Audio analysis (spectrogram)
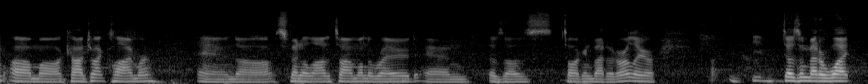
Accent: Alice, Texas, United States; born there; now in Gloucester, United States; Um, was originally born in Alice, Texas. Uh, I've been in Virginia since 1982, so that's kind of where I call my home is Gloucester, Virginia.

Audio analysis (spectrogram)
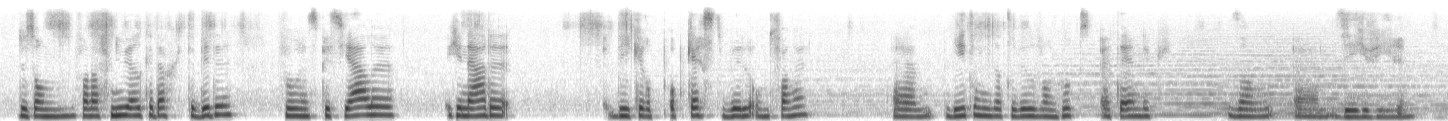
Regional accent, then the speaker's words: Flanders, Belgium; accent: Flemish; de tongval verraadt het al, ik kom uit Vlaanderen

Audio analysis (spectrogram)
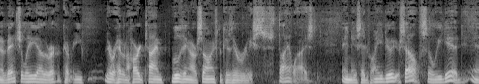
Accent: Cleveland, Ohio, United States; moved away as an adult; also born or lived in Los Angeles / Kansas City; I was raised in just outside of Cleveland.

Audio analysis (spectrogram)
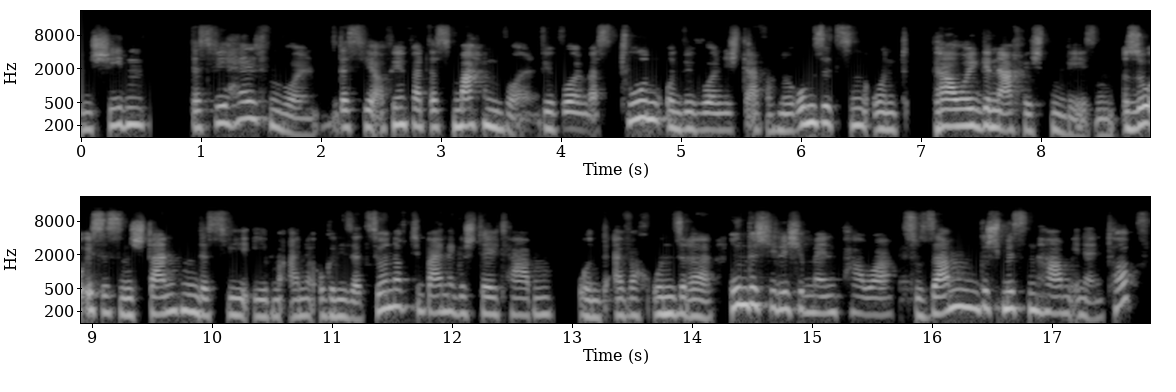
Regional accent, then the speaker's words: Russia; now in Germany; ich komme aus Russland

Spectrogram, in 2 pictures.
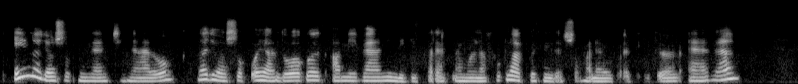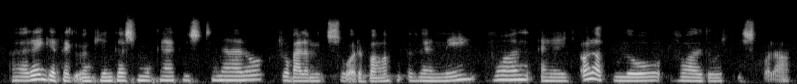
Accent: Budapest, Hungary; moved away as an adult; now in Australia; én egy ilyen borzasztó városlakó voltam. Budapesti dzsungel kellős közepén

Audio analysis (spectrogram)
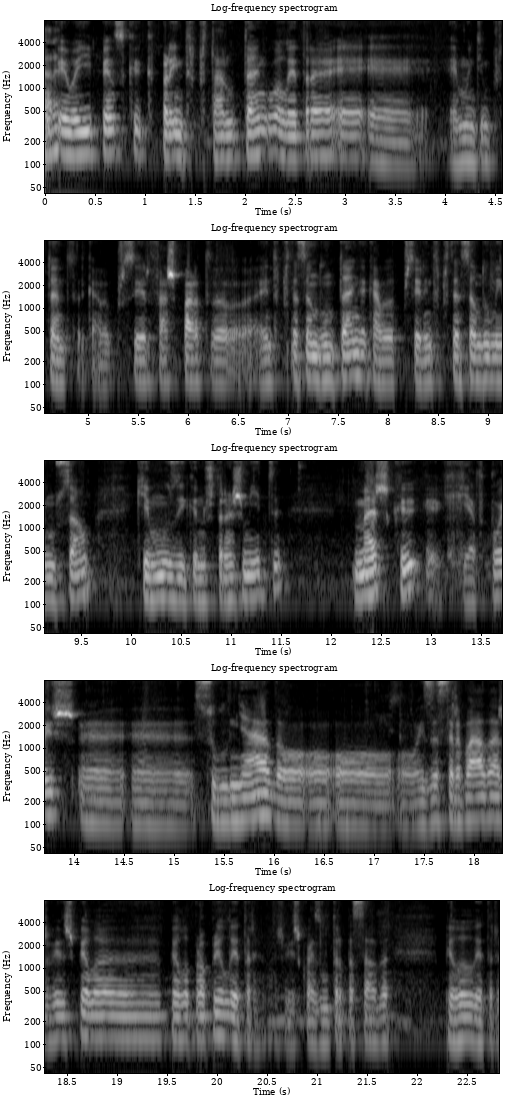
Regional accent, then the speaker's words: Portugal; nós somos portugueses

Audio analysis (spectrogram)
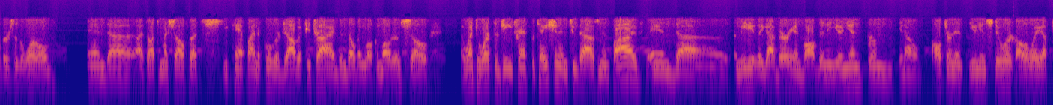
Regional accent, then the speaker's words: Erie, Pennsylvania, United States; I grew up in Erie. I was born and raised in Erie, Pennsylvania

